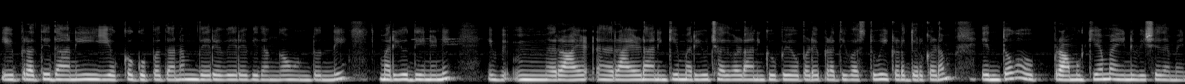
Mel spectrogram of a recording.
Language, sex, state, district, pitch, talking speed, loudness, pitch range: Telugu, female, Telangana, Nalgonda, 220 Hz, 100 wpm, -16 LUFS, 215-225 Hz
